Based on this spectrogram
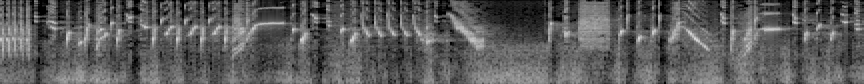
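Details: Courtship twittering of a European goldfinch preparing the female for breeding: dense bursts of sharp, liquid chirps and buzzy slurred notes, a brief hushed pause midway, then the lively chatter resumes.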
